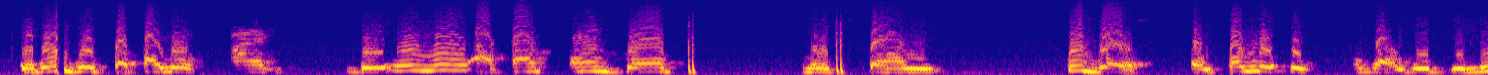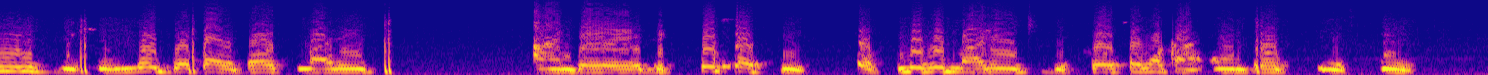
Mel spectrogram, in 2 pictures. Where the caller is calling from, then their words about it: Akute, Ogun, Nigeria; I'm calling from Akute.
